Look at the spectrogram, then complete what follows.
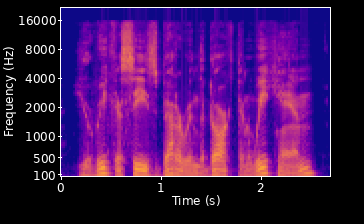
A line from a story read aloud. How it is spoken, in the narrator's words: whispered Dorothy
